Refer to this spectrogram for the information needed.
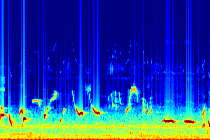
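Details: Oriental white-eye, Dakun type from Pacitan kept as a contest bird, giving a quick stream of thin high chirps and short slurred whistles over a steady low engine-like hum.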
